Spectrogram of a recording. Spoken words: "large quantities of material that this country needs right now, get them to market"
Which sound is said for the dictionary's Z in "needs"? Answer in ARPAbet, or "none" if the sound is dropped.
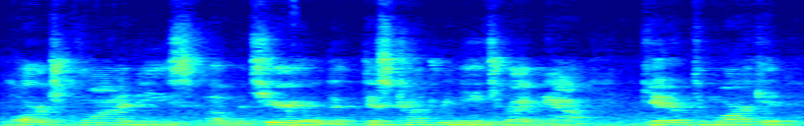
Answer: Z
